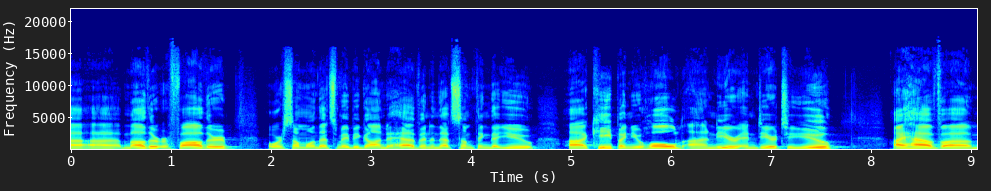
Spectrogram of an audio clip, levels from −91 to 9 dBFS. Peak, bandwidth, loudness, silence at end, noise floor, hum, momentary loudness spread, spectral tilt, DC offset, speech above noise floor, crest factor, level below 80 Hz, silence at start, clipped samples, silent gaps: -8 dBFS; 16 kHz; -27 LUFS; 0 s; -61 dBFS; none; 11 LU; -5 dB/octave; under 0.1%; 35 dB; 20 dB; -74 dBFS; 0 s; under 0.1%; none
